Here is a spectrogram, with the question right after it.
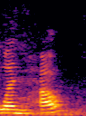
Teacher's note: Getaran untuk ra sekali kita baca dua saja getaran.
